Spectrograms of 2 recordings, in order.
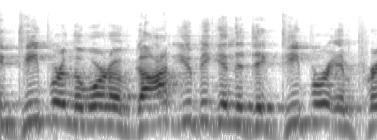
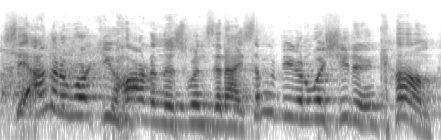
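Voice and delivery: ordinary talk, nothing marked

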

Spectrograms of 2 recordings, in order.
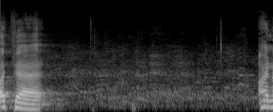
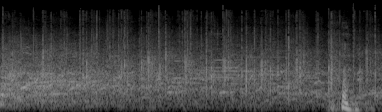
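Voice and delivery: breathless laugh; 13 dB quieter than usual. Real, not acted. Laughs after mom's line.

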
